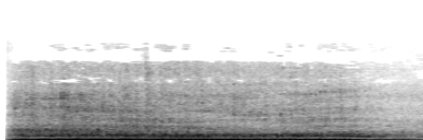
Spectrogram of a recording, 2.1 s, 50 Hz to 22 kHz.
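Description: Massey Ferguson 1200's Perkins A6.354 six-cylinder diesel engine running loud and close as the tractor drives by, a steady low note easing slightly near the end.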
